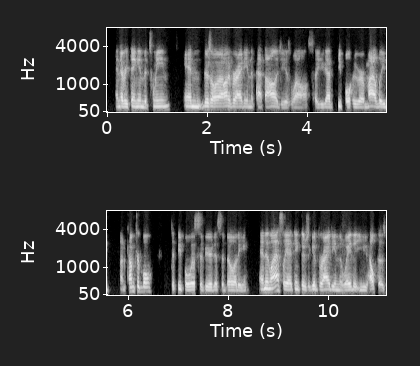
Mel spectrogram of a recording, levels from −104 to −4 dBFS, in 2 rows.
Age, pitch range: 20-39, 100-115 Hz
